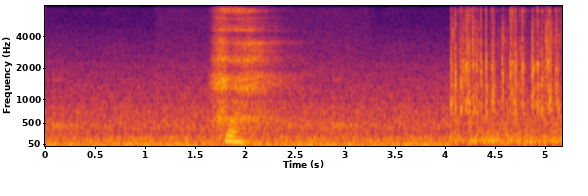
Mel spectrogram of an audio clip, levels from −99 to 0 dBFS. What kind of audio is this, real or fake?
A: real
